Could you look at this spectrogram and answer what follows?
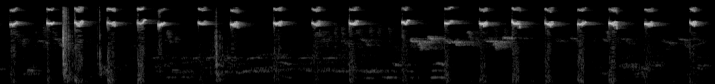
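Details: Lure recording of a female grosbeak starling, jalak rio: a long run of high, sharp, ringing chips, roughly three per second, with a brief lower warbling phrase midway and faint background chatter.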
